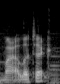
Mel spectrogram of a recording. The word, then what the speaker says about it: Milotic: mythos the uh milotic how's that for a different pronunciation i think that's the correct one milotic um that was like melodic melodic milot obviously uh and let's just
